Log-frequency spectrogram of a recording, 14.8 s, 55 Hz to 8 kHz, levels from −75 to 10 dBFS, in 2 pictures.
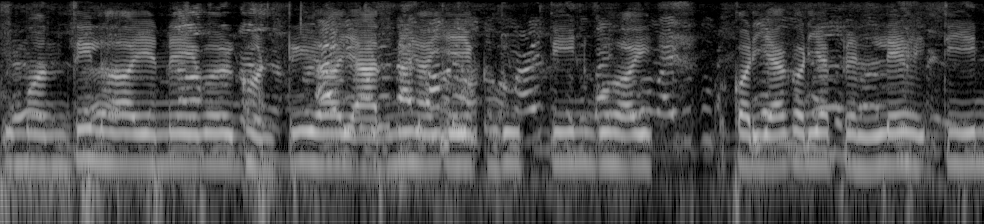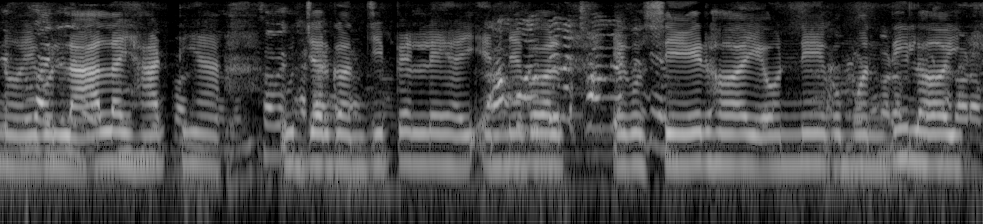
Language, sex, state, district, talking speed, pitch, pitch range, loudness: Maithili, male, Bihar, Vaishali, 140 wpm, 205 Hz, 200-210 Hz, -20 LUFS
